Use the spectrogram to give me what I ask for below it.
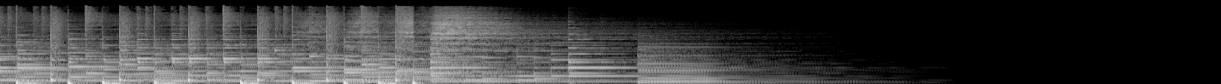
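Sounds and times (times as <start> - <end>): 
piano and rhythm music: 0.0 - 8.7.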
